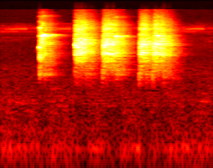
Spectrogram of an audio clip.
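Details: Black francolin roaming free in the wild, giving four harsh, grating, high bursts in quick succession, the last two running close together, over a quiet background.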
